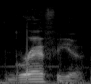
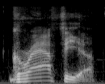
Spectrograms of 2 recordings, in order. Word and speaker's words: Graffia: And for the record, the pronunciation is Graffia. Graffia.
